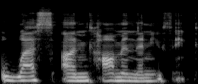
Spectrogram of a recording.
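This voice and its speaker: A woman's voice: fairly low pitch, level tone, measured pace, no echo. A woman in her forties hosting a podcast in casual chat, reading sponsor codes and laughing often. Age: 40s. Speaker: podcast host.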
